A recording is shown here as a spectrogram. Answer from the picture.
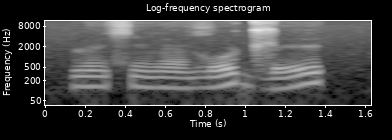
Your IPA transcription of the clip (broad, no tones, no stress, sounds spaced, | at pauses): ɭ ẽ s ĩ l æ̃ ɣ o ɖ͡ʐ e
